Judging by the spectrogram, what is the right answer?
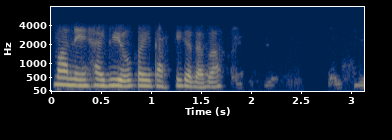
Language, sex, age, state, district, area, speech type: Manipuri, female, 45-60, Manipur, Imphal West, urban, conversation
